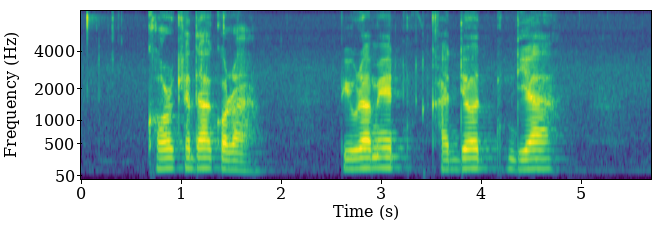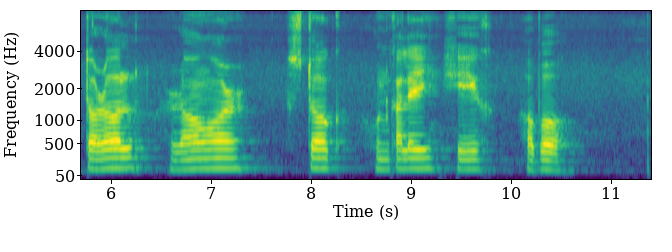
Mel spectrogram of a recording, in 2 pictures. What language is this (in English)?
Assamese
